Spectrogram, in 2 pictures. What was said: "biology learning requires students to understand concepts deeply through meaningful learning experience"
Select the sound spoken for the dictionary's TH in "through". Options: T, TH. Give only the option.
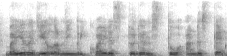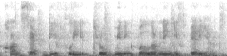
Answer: T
